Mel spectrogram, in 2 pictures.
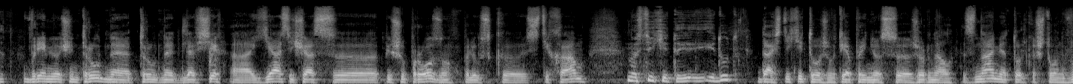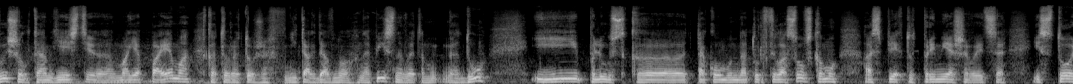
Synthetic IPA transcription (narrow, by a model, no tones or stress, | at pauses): t̪vɾʲemʲəot͡ɕɪnʲt̪ɾud̪nəjət̪ɾud̪nəjəd̪lʲɐfsʲe̞xajasʲɪt͡ɕaspʲɪʂupɾo̞zʊplʲusksʲtʲɪxamnosʲtʲɪxʲit̪əɪd̪ut̪ | d̪asʲtʲɪxʲit̪o̞ʐɨvo̞t̪japɾʲɪnʲosʐʊrnalˠznamʲɪət̪o̞lʲkəʂt̪oo̞nvɨʂəlˠt̪amjesʲtʲəmɐjapɐɛməkɐt̪o̞ɾəjət̪o̞ʐɨnʲɪt̪aɡd̪ɐvno̞nɐpʲisənəvɛt̪əmɡɐd̪u | iplʲuskt̪ɐko̞mʊnɐt̪urfʲɪlˠɐso̞fskəmʊɐspʲe̞k̚t̪ʊpɾʲɪmʲe̞ʂɨvəjɪt̪səɪst̪o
